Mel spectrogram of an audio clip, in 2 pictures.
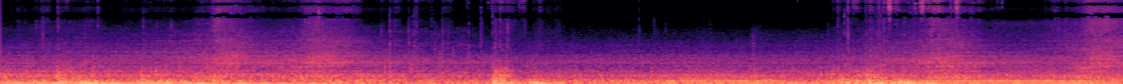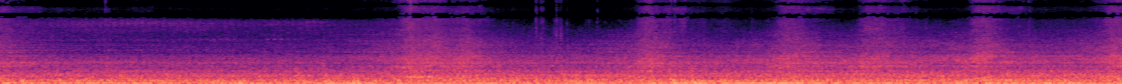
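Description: A car's engine hums steadily, heard from inside.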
